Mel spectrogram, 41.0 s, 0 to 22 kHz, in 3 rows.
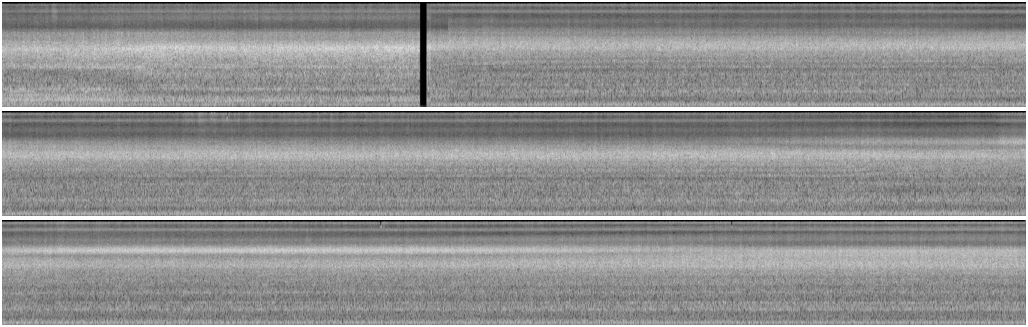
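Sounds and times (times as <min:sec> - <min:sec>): thresher mechanical drone: 0:00.0 - 0:07.8
engine low hum: 0:00.0 - 0:40.9.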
